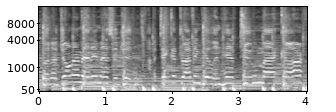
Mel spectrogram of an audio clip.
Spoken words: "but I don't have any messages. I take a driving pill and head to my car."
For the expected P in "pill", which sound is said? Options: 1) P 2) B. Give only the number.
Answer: 2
